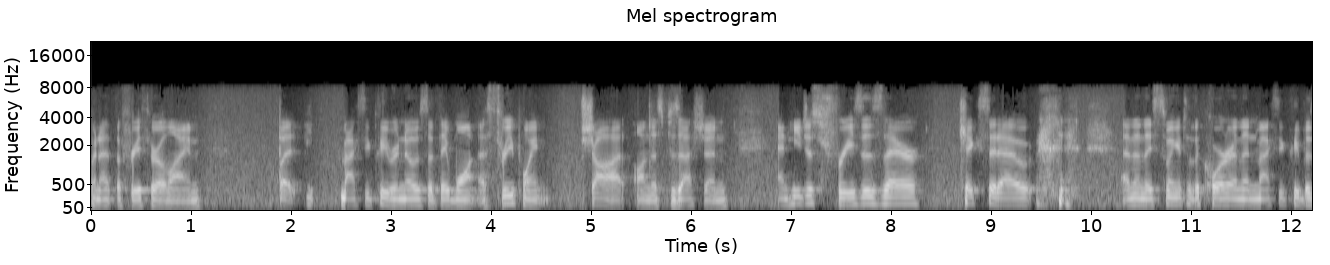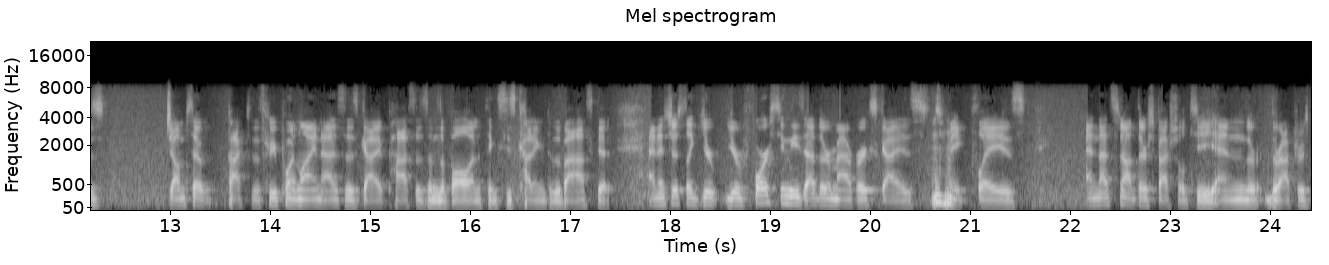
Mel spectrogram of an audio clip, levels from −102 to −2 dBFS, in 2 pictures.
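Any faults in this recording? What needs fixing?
Gain pumping runs through the whole recording. The input gain is likely set far too high, with a fast limiter or compressor clamping it down whenever the talker gets loud and releasing it in the pauses. The room noise sits about 32 dB under the speech, and the level swings by roughly 20 dB. The dynamics sound flattened and squashed, and the top end stops near 8 kHz, consistent with a call codec like Opus. To prevent it, lower the microphone gain so peaks fit without heavy limiting, and slow or disable the automatic gain stage.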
